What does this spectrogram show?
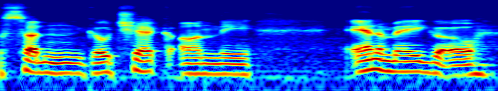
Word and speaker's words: AnimEigo: go check on the animego site i believe that's how it's pronounced a-n-i-m-e-i-g-o it might be an amigo but um you know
